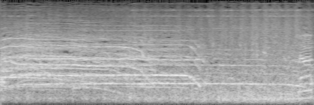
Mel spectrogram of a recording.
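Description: A crowd of ride passengers screaming together at once, loud and sustained for a few seconds, then tapering off.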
